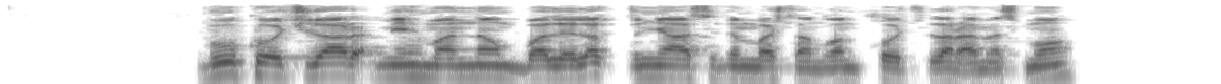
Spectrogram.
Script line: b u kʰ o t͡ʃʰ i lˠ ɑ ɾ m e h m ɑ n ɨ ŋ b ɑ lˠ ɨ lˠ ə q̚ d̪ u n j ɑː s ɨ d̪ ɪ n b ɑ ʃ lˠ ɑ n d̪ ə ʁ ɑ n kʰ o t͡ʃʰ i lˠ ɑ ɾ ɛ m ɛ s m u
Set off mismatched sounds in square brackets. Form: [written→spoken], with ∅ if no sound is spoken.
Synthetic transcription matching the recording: b u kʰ o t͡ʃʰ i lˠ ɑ ɾ m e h m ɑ [n→nː] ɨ ŋ b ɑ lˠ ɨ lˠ ə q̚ d̪ u n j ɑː s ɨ d̪ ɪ n b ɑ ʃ lˠ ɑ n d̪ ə ʁ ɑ n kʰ o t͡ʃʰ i lˠ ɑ ɾ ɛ m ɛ s m u

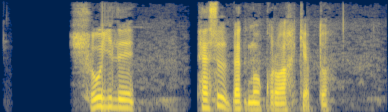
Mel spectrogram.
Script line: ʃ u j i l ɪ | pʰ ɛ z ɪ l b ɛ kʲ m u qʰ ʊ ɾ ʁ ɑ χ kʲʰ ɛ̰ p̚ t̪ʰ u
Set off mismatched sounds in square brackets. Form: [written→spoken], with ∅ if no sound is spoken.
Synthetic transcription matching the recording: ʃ u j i l ɪ | pʰ ɛ [z→s] ɪ l b ɛ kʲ m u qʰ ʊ ɾ ʁ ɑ χ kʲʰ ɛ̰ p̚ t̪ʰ u

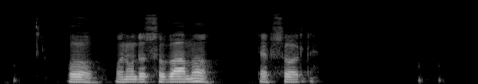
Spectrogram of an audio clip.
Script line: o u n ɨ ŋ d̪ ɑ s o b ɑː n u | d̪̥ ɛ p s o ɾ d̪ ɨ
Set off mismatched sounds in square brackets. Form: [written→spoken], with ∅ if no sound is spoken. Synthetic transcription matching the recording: o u n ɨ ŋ d̪ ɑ s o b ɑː [n→m] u | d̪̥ ɛ p s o ɾ d̪ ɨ

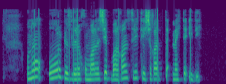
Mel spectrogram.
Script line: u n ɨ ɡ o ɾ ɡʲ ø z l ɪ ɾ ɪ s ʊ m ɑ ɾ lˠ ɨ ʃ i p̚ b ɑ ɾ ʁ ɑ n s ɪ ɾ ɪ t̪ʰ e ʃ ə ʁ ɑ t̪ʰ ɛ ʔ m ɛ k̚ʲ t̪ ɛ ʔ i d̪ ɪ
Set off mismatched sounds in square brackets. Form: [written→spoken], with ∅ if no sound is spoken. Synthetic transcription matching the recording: u n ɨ [ɡ→ŋ] o ɾ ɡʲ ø z l ɪ ɾ ɪ [s→χ] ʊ m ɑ ɾ lˠ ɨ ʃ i p̚ b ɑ ɾ ʁ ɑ n s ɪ ɾ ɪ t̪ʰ e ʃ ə ʁ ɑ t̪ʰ ɛ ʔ m ɛ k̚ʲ t̪ ɛ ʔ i d̪ ɪ

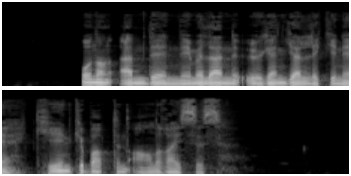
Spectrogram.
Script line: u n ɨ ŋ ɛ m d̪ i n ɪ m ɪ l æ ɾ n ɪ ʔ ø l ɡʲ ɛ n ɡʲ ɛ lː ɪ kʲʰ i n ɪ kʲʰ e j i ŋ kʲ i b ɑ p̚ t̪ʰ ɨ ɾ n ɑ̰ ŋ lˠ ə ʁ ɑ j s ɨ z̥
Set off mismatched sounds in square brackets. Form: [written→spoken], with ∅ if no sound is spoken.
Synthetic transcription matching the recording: u n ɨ ŋ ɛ m d̪ [i→ɪ] n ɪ m ɪ l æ ɾ n ɪ ʔ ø [l→∅] ɡʲ ɛ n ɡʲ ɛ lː ɪ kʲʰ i n ɪ kʲʰ e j i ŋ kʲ i b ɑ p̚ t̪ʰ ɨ [ɾ→∅] n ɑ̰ ŋ lˠ ə ʁ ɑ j s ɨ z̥

